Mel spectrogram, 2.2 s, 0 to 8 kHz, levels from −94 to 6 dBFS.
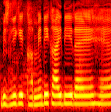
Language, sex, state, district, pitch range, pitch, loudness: Hindi, female, Uttar Pradesh, Varanasi, 220-230 Hz, 225 Hz, -14 LUFS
